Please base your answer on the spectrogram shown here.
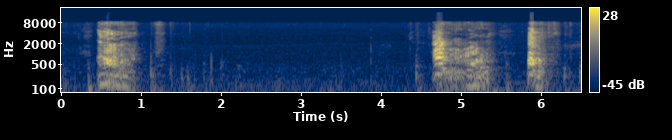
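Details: Pit bull making silly noises while playing with a cat: a short rough growl-like burst, then after a three-second pause two more broadband grunting bursts close together; quiet room otherwise.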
